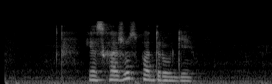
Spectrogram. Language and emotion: Russian, neutral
